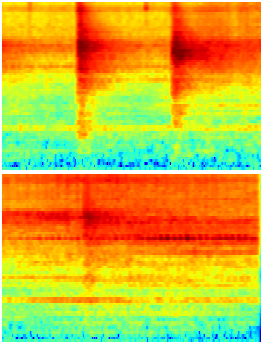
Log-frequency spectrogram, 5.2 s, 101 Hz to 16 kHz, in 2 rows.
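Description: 2020 Hyundai Tucson's 2.0-litre four-cylinder petrol engine idling. From about halfway there is a steady high whine from the engine bay, and there are two sharp knocks in the first two seconds.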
